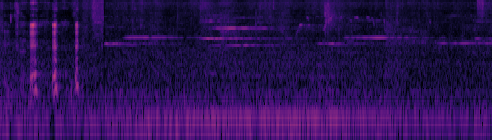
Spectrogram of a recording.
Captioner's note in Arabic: الكثير من الصرير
